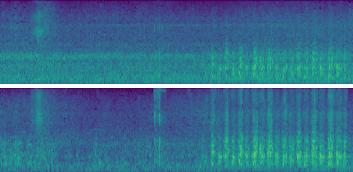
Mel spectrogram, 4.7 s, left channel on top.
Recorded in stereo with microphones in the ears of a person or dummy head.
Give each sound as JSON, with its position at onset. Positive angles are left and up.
{"t": 0.4, "sound": "chopping", "side_deg": 0, "distance_m": 5.0}
{"t": 2.0, "sound": "a whoosh", "side_deg": -75, "distance_m": 0.7}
